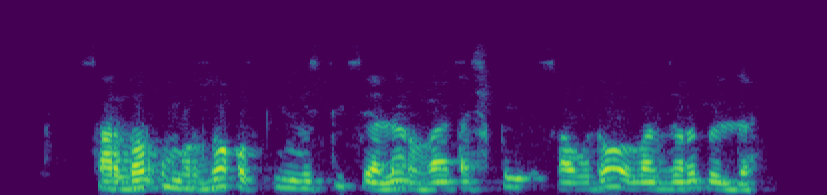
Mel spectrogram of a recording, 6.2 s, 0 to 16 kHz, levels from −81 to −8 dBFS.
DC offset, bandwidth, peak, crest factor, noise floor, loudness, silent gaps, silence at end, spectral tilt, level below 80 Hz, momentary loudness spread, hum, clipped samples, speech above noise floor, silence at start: under 0.1%; 5.2 kHz; -6 dBFS; 18 dB; -66 dBFS; -24 LUFS; none; 0.55 s; -11 dB/octave; -64 dBFS; 11 LU; none; under 0.1%; 43 dB; 0.75 s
